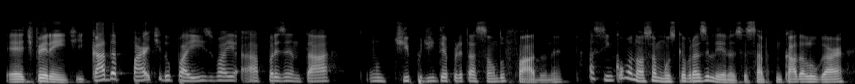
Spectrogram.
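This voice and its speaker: A Brazilian man with a Brazilian Portuguese accent co-hosts an interview, talking at length with plenty of praise. His slightly high voice has a gravelly edge. The sound is dry and dull. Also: animated, brisk, hardly any pauses, dry recording. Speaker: co-host. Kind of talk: casual interview chat.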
